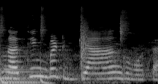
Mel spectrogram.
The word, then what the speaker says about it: gangue: Second important term is गैंग. GANGUE बट is pronounced as DANG वाला गैंग only.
